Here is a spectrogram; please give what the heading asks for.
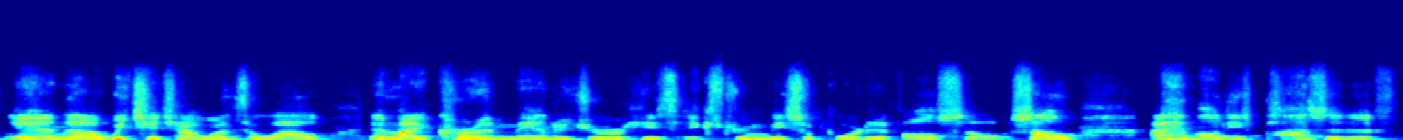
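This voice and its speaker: A middle-aged man from Taiwan speaking as a podcast guest in casual conversation, earnest and halting, rephrasing as he goes. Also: a little high, sing-song, fairly bright tone, slight background noise.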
